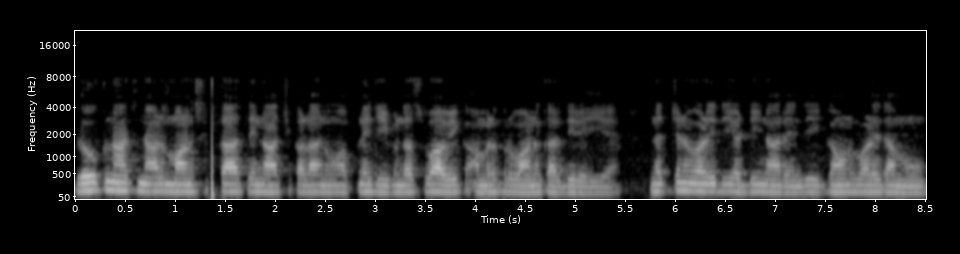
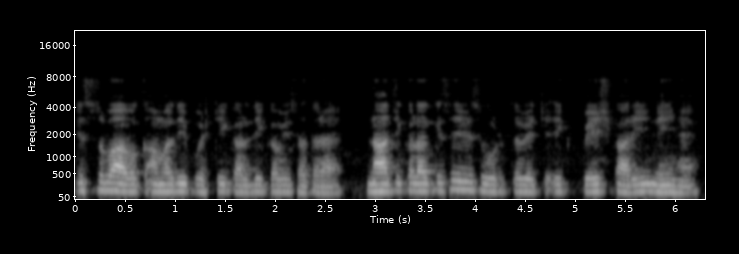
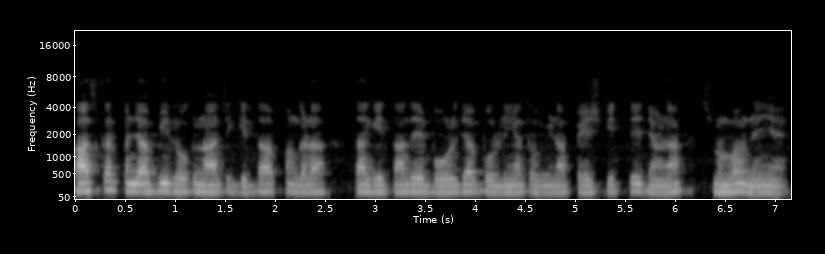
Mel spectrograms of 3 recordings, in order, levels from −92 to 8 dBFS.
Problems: background sounds at intervals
